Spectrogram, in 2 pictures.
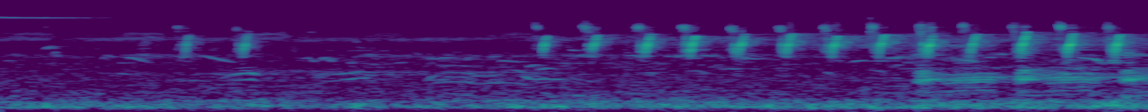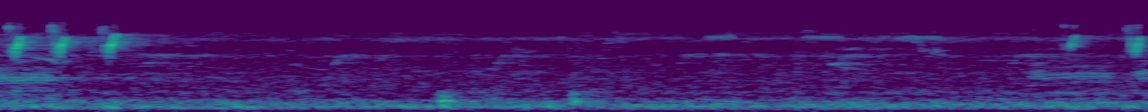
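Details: Carolina wren male singing from a perch, his territorial song at full volume: a dozen loud, evenly spaced ringing phrases over about four seconds, with fainter chirps before and after.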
